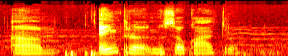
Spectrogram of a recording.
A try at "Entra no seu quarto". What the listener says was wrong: It's the fact that you said quarto like mad weird. I think you just put an R where there wasn't an R.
